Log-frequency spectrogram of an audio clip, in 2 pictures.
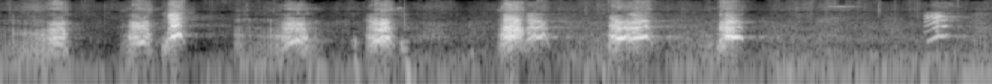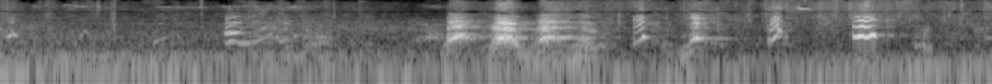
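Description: Belgian Malinois puppies barking in play: a run of short, high barks about twice a second, a lull with a couple of yips, then another quick flurry of barks near the end.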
